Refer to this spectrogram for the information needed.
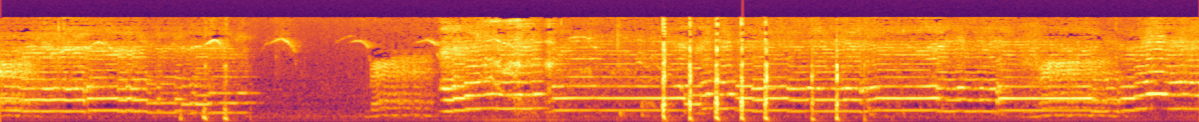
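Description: A ney reed flute is played outdoors for a flock of plump sheep, long, wavering sustained notes, pausing briefly early on, with the sheep bleating in the mix and a run of sharp clicking taps midway through.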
